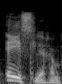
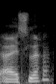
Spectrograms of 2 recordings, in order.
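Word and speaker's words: Eisler: Причем в мое время в Советском Союзе его именовали Эйслером, хотя, конечно, немецкое правильное произношение Айслер, но в новейших справочниках опять он именуется Айслером, так что я буду его называть Айслером.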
